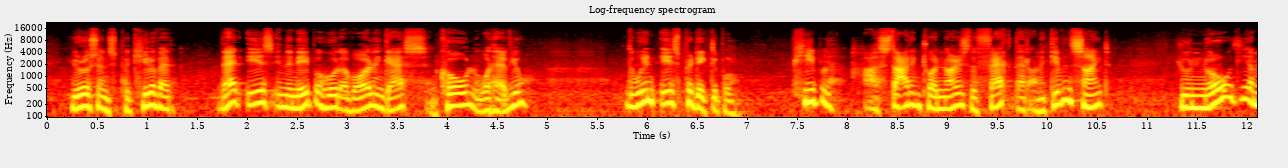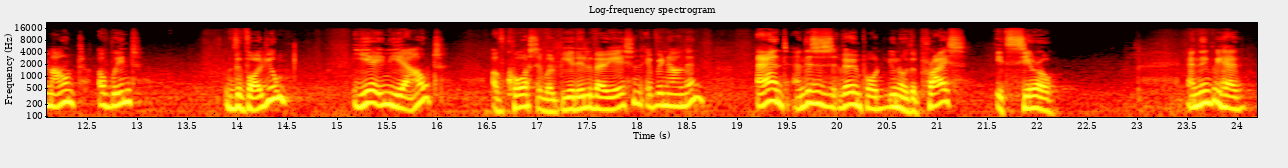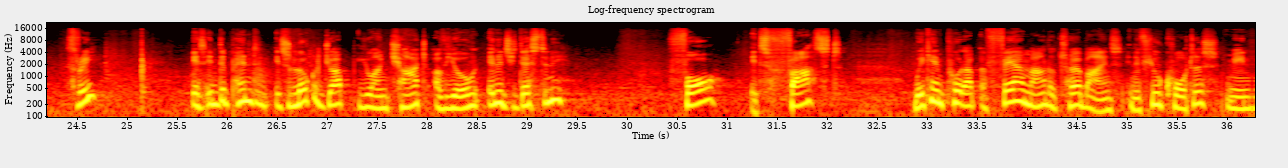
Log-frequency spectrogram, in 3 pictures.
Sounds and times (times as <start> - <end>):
Speech: 0.3 - 4.9, 5.8 - 10.7, 11.3 - 13.2, 13.9 - 14.6, 15.2 - 22.3, 23.5 - 24.8, 25.7 - 29.5, 30.5 - 32.2, 32.9 - 36.2.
